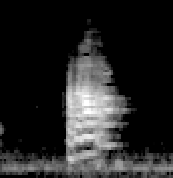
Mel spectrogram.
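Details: A domestic cat meows once while having its teeth brushed indoors: a single short, bright, harmonic meow of about half a second in a quiet small room.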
